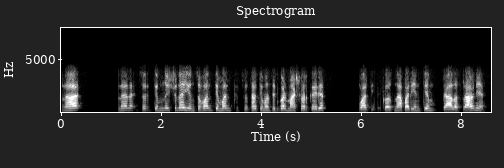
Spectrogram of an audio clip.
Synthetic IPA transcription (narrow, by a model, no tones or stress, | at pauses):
na | nanat͡sut̪imnuʃunɐjunt͡suʋɐnt̪imɐnt̪t͡sut̪ʰɐwt̪imɐnsit̪ʲɡɔɽmaɕʋɐɾkəɾet̪̚ | ʋat̪kət͡snapʰaɾint̪impalɐsɾawnʲe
